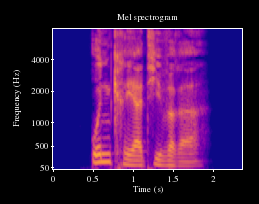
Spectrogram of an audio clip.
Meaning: inflection of unkreativ: 1. strong/mixed nominative masculine singular comparative degree 2. strong genitive/dative feminine singular comparative degree 3. strong genitive plural comparative degree
- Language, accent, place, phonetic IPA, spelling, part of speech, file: German, Germany, Berlin, [ˈʊnkʁeaˌtiːvəʁɐ], unkreativerer, adjective, De-unkreativerer.ogg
